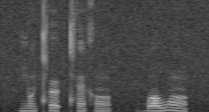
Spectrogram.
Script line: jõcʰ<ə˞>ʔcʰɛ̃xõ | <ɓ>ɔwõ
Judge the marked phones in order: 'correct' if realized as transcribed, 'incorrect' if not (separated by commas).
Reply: correct, correct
